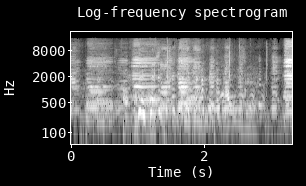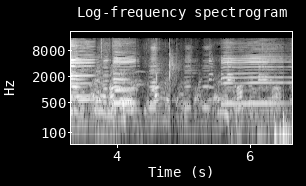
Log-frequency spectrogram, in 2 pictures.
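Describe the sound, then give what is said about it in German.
A harmonica plays bluesy, reedy notes at a campfire at the close of a meet-up, bending and sustaining phrases with a few sharp breathy accents, fairly loud, with a faint background murmur. “Okay, das Aufspurtreffen klingt aus am Lagerfeuer mit Mundharmonika Blues.”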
